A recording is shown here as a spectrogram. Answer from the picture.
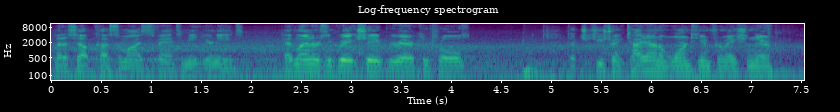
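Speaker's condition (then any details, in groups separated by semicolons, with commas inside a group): No condition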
